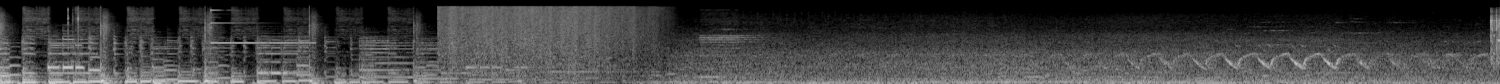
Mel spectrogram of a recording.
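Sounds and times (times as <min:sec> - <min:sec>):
low traffic rumble: 0:06.4 - 0:14.9.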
